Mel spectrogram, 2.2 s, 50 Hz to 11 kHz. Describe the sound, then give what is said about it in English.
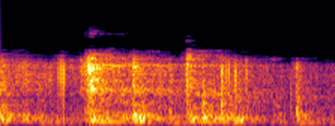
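A heavy door latch turns with a sharp metallic clack, followed by a few softer taps and clunks against a low, steady background rumble. No one speaks. “I glanced at my watch at 11:15, and right after that, I heard the heavy latch on the door being turned.”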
